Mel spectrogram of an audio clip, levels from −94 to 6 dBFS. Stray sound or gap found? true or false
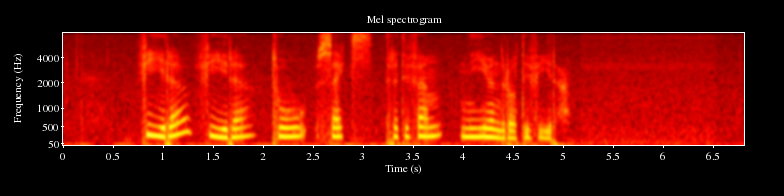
false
